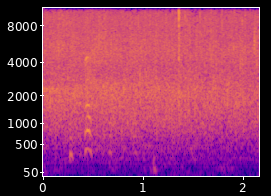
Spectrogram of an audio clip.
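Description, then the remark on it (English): Audience applause mid-tune during a thumb piano (kalimba) performance: a dense, steady wash of many hands clapping that holds at an even level for the whole two seconds, with a brief faint tonal note near the start. “I have to say, that's the first time, well, for me, maybe ever, that the thumb piano, the klimba's gotten applause mid-tune.”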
